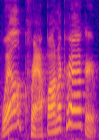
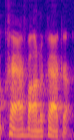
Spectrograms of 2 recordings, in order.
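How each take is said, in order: First: Higher, hammed-up frustrated curse; a cartoonish groan of mild annoyance; lightly voiced exasperated hero; mock exasperated Jace. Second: Lower, gruffer doubling of the curse; lightly voiced, more exasperated hero; deeper mock Jace. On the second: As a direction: drop the voice down for the bigger curse. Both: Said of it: "Jace is like".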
